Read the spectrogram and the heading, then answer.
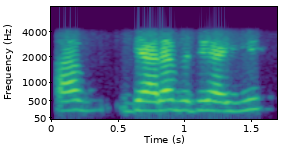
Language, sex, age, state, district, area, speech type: Urdu, female, 30-45, Uttar Pradesh, Lucknow, rural, conversation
